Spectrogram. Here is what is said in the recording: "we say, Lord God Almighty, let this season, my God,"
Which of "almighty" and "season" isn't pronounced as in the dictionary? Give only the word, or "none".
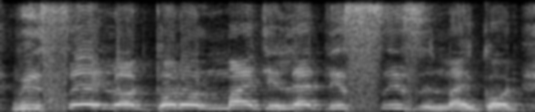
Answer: none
